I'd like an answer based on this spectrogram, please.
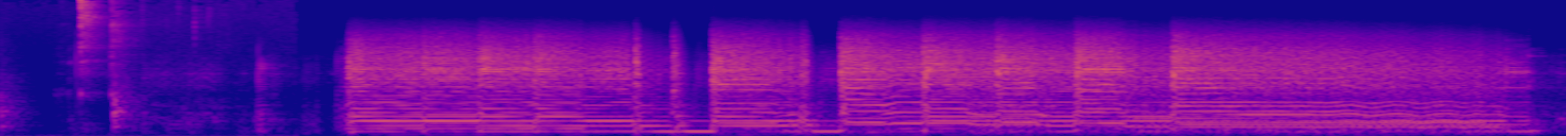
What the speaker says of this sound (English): I will engage the overdrive.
